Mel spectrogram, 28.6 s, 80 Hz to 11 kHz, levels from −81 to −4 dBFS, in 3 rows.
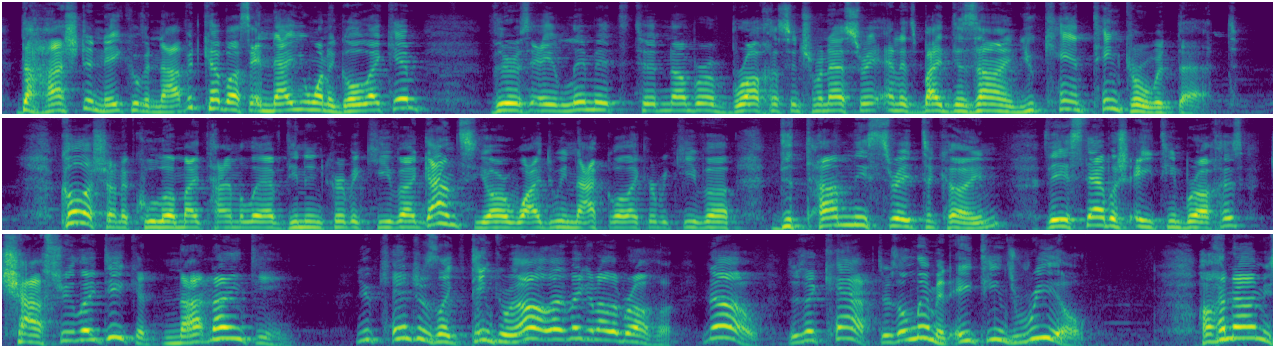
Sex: male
